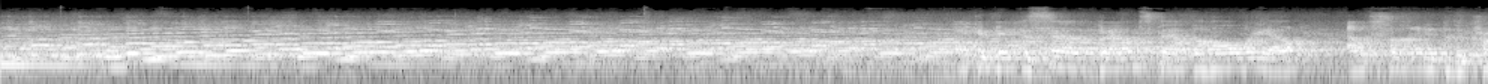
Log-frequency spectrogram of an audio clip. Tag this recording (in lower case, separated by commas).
music, speech, musical instrument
